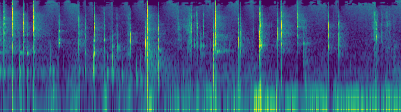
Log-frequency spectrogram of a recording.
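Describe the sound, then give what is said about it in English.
An empty soda can being crushed by hand, giving many sharp, irregular metallic crackles and crinkles in quick succession, with no talking. “So I've got this can right here. I just drank all of the soda out of it, and now I will crush it for you.”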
